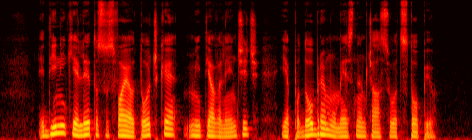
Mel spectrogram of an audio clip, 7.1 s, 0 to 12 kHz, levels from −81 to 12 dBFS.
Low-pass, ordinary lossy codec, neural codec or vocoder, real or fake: none; none; none; real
